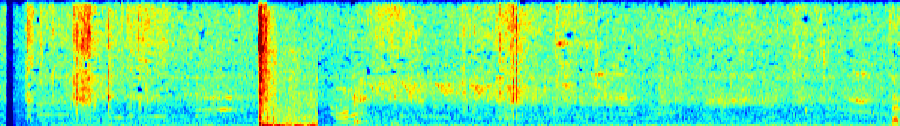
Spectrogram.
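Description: Chickens clucking faintly in the background over a steady low outdoor rumble. A single loud, brief burst of noise cuts in about two seconds in.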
